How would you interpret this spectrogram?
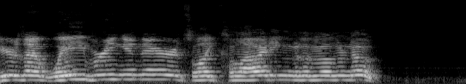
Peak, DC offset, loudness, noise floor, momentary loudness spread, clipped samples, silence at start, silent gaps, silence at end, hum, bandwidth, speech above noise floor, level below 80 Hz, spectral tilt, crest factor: -4 dBFS; under 0.1%; -19 LUFS; -60 dBFS; 5 LU; under 0.1%; 0 s; none; 0.9 s; none; 6.2 kHz; 41 dB; -60 dBFS; -7 dB/octave; 14 dB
